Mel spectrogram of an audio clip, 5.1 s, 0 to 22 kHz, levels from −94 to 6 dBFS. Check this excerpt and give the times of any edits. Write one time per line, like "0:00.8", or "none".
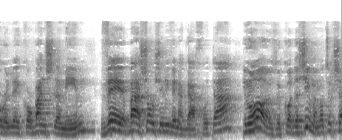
0:01.4
0:03.7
